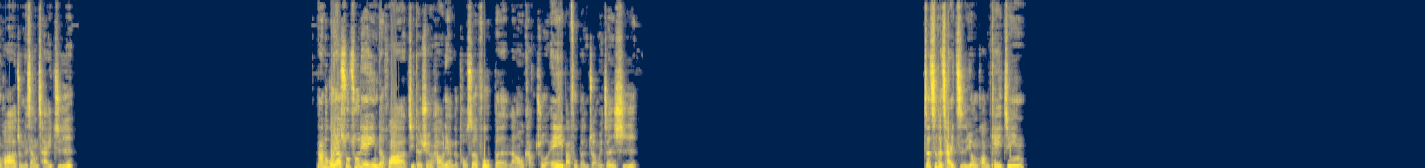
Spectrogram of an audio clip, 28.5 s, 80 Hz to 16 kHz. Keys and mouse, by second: 2.2 shift+middle click, 4.3 Tab, 6.0-6.9 shift+middle drag, 8.7 click, 11.1 ctrl+a, 18.2 click, 19.4 typing, 23.0 click, 25.3 KP_0.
